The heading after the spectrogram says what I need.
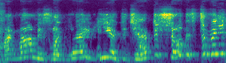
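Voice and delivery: high, whining mock of a squeamish kid; whiny mock voice. Mocking his friend as a prissy kid, high whine. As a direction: squeak it out like a prissy kid embarrassed in front of mom.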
